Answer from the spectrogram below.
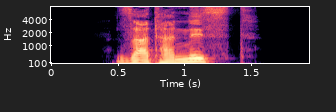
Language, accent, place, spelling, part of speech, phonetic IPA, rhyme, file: German, Germany, Berlin, Satanist, noun, [zataˈnɪst], -ɪst, De-Satanist.ogg
- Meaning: Satanist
